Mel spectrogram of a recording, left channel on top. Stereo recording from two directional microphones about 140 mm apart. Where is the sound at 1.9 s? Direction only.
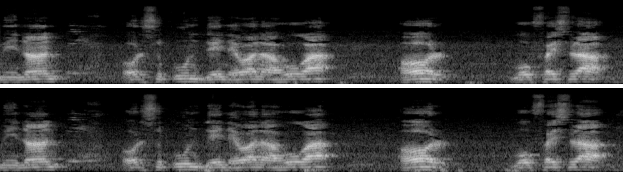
20° right (ahead or behind).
